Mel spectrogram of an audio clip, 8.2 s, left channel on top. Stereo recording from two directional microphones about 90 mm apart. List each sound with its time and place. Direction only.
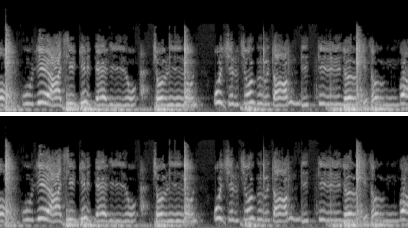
0.0 s speech: 25° left (ahead or behind)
